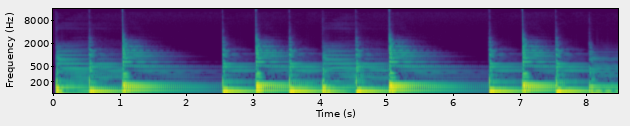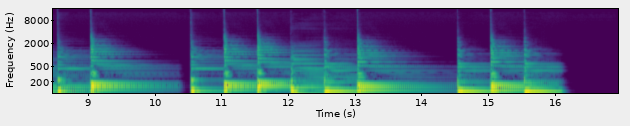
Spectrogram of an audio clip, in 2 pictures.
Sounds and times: acoustic bass 0.0 - 16.2

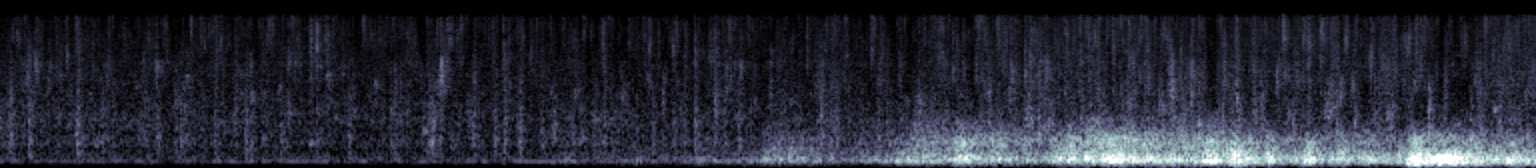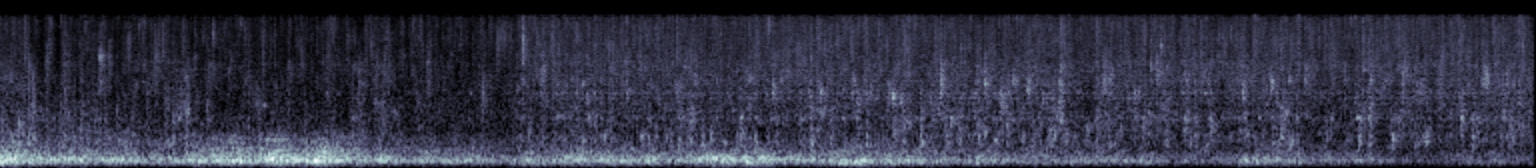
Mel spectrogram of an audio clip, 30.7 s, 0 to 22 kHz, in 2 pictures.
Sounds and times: prolonged thunderclap 7.6 - 26.7

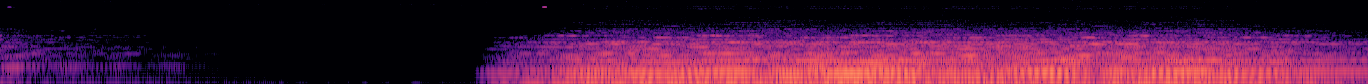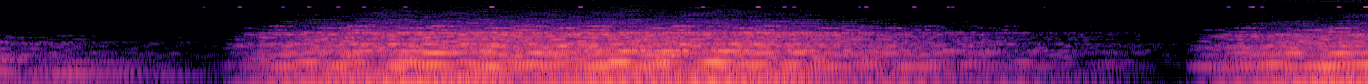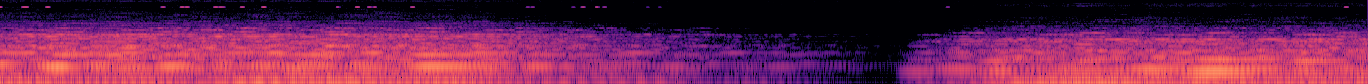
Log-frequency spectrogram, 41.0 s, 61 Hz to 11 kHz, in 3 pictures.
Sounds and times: synthesizer 0.0 - 1.6
synthesizer 4.8 - 41.0

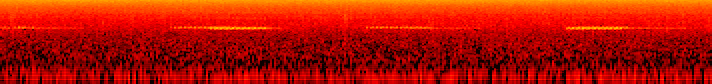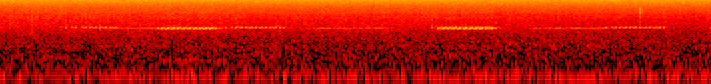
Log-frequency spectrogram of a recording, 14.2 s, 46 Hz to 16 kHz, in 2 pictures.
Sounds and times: crickets 0.0 - 0.8
crickets 1.6 - 2.9
crickets 3.6 - 7.0
crickets 7.6 - 14.2

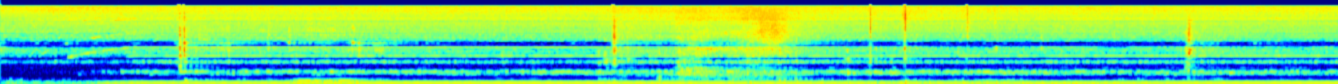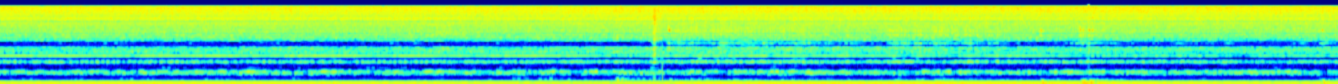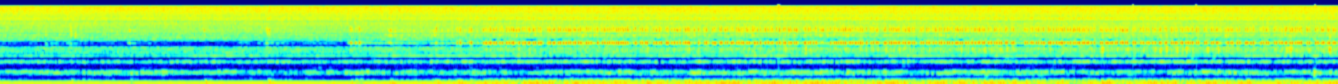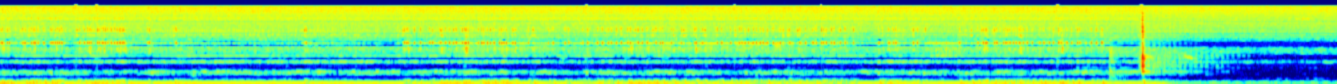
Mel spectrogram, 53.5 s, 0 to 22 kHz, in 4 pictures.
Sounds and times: hard drive 0.0 - 52.7

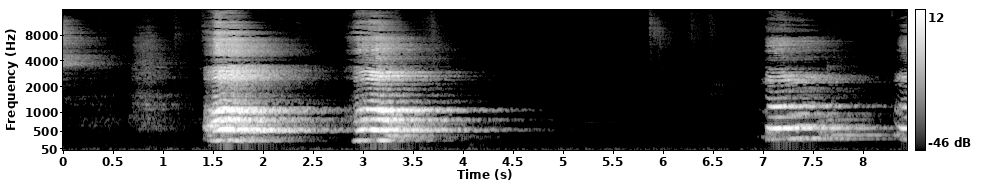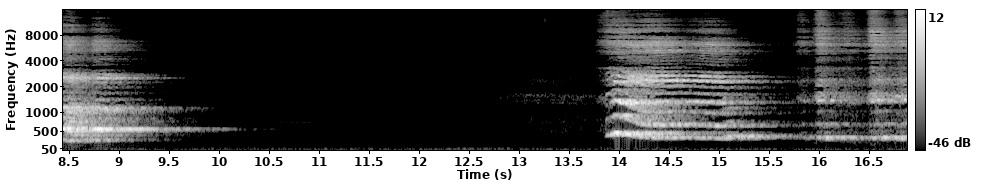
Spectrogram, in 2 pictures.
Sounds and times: men crying in pain 13.8 - 16.8

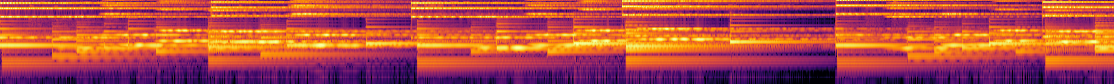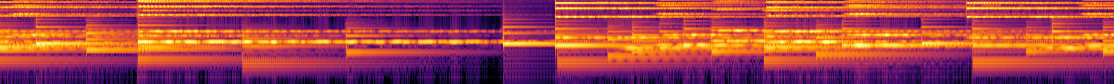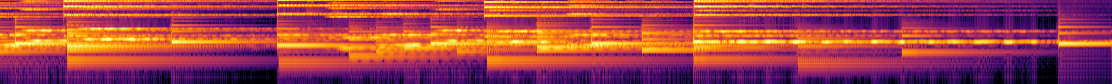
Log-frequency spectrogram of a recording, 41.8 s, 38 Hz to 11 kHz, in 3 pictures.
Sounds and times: elec piano 0.0 - 41.7

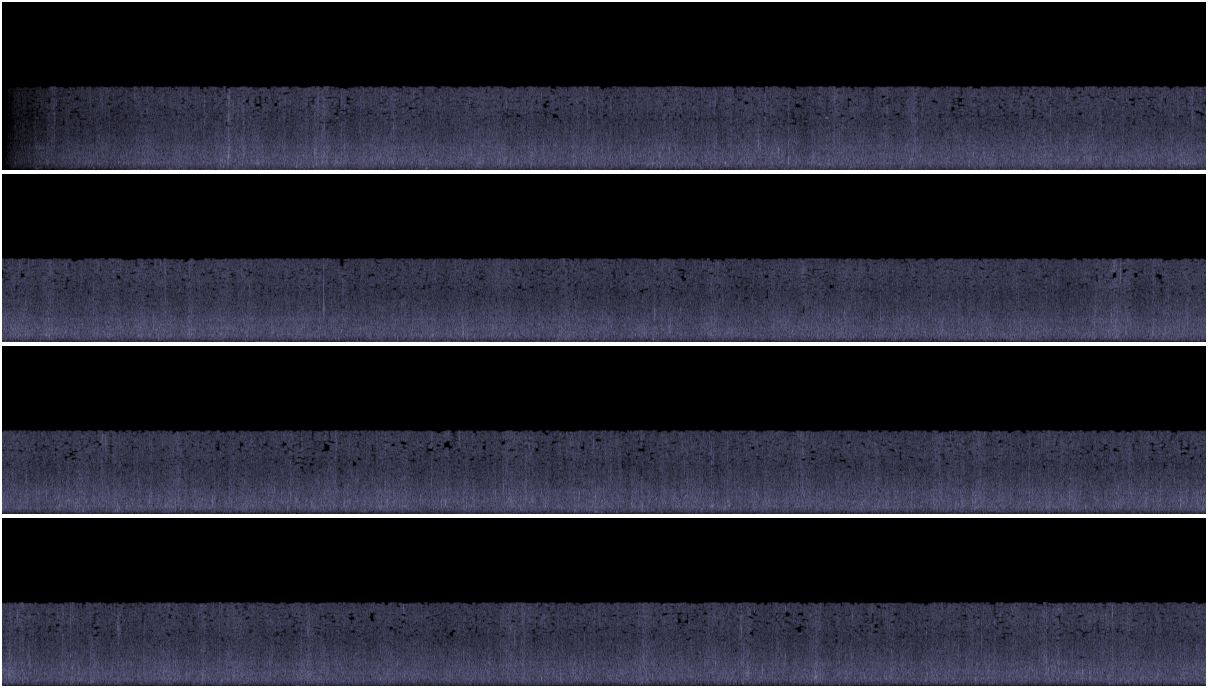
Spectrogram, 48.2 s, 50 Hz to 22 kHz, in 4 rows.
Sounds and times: almost-frozen Bow river 0.0 - 48.1

